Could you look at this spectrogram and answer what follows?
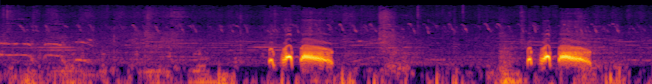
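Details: Spotted dove, known locally as tekukur or derkuku, used as a lure to make other doves call: two separate three-part coos around four and eight seconds, short notes then a longer drawn coo, over faint background noise.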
